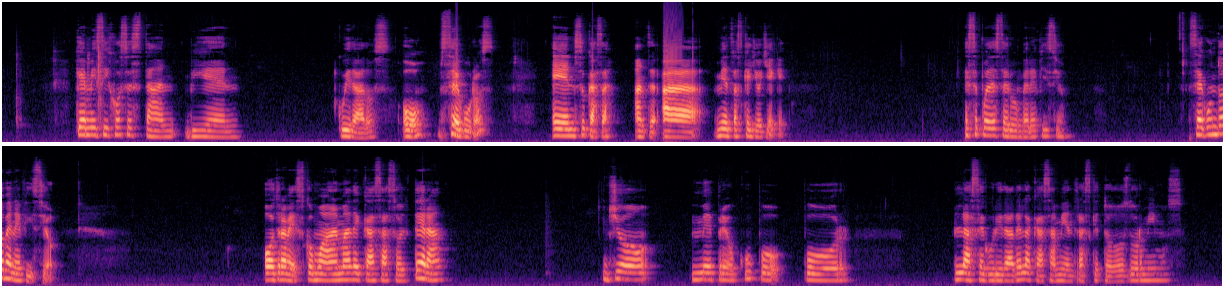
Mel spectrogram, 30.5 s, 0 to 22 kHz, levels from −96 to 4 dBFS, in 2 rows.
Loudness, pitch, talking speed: -18 LUFS, 165 Hz, 85 wpm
